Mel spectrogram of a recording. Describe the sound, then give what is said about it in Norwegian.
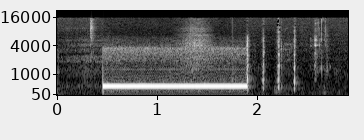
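A phone ringback tone sounds once as a steady, fairly loud buzzing hum lasting over a second, then cuts off into a few quick sharp clicks with no answer and no voices. “Det var ikke rart det ikke blir tatt noen telefon her.”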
